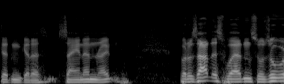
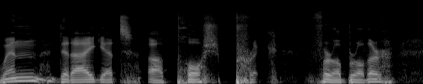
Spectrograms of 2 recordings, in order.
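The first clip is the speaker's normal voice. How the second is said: plain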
